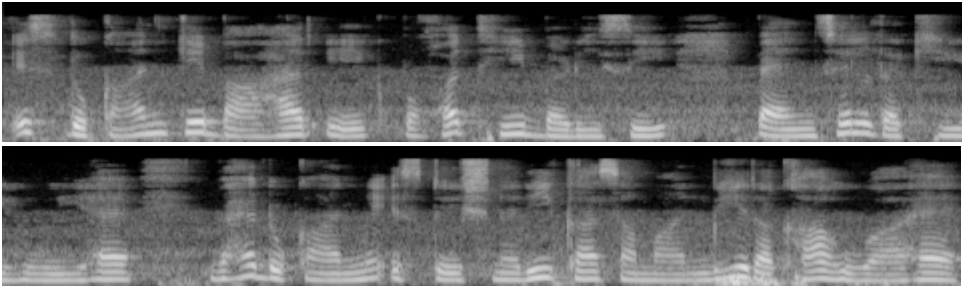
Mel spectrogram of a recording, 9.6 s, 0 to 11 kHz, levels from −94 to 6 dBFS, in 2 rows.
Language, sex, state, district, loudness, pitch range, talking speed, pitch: Hindi, female, Madhya Pradesh, Katni, -18 LUFS, 160-195 Hz, 145 wpm, 170 Hz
